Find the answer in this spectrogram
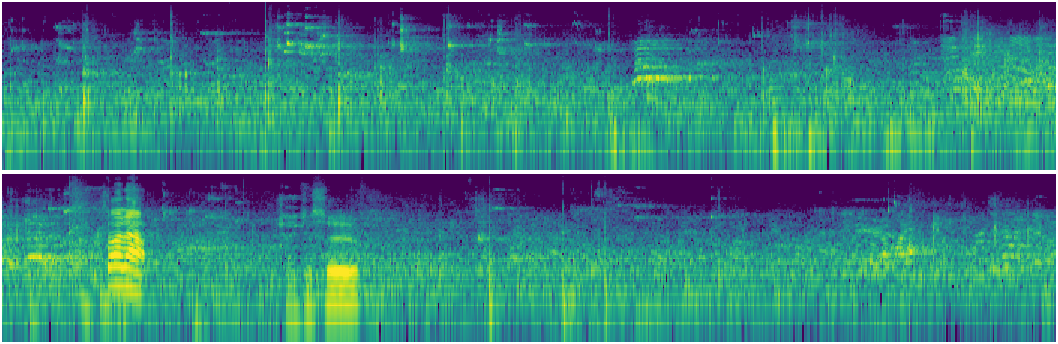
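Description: Pickleball rally: paddles hitting a hard plastic ball again and again in sharp pops, in a large indoor hall. Voices from the players and other courts run underneath, with a loud short shout about twelve seconds in.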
